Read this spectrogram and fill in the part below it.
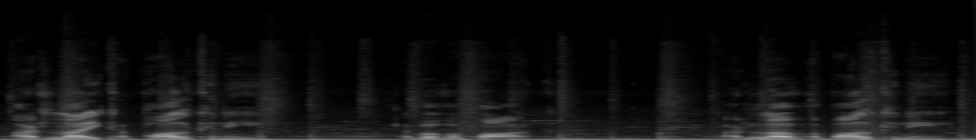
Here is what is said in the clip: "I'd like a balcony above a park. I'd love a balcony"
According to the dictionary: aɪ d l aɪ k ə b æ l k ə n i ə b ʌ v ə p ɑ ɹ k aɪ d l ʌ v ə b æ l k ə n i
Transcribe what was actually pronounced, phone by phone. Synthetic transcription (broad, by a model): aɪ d l aɪ k ə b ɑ l k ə n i ə b ʌ v ə p ɑ ɹ k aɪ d l ʌ v ə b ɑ l k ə n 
